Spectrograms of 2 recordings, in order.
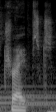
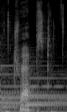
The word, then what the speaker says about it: traipsed: For clarification, that's traipsed normally. traipsed. Traipsed. What did I say? Trapsed. Traps. Oh, it's like how you pronounce crepe.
